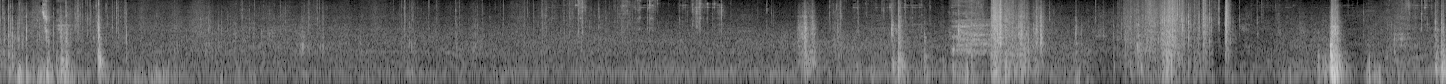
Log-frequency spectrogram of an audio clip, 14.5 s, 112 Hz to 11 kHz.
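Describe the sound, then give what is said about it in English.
Someone getting into a car in Cork in muggy, humid July 2018 weather: scattered footsteps and rustling, a jangle of keys, then a cluster of sharp clicks and thumps near the end as a door shuts. “I'll get in the car and I'll turn off the recording.”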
